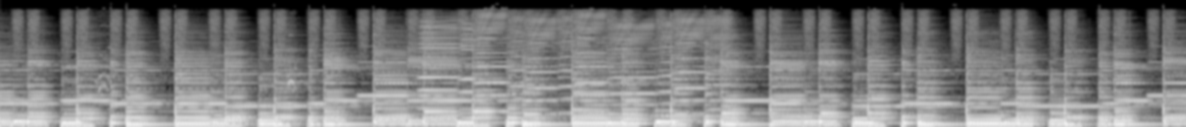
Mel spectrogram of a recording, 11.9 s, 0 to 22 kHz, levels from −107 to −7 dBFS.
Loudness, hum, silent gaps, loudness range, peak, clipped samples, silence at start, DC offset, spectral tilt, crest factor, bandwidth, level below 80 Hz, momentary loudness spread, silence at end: -18 LUFS; none; none; 1 LU; -2 dBFS; under 0.1%; 0 s; under 0.1%; -7 dB/octave; 14 dB; 16 kHz; -26 dBFS; 5 LU; 0 s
